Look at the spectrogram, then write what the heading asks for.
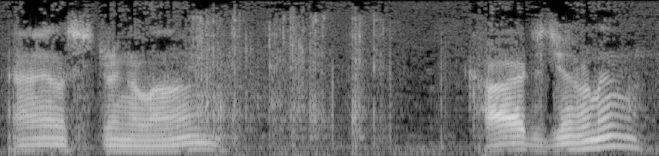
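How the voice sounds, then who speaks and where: A slick card sharp in an old radio Western, sly and falsely courteous. His pitch moves freely, and the old recording has a faint hiss. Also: animated, very slow, poor audio. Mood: cool. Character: slick, cool crooked gambler in a Western saloon. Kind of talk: 1940s radio western acting.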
